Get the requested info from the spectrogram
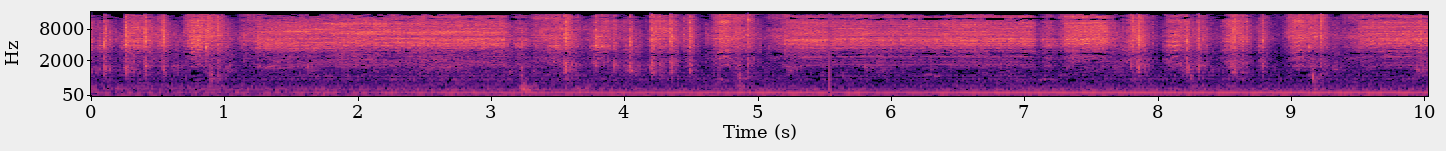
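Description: LEGO Mindstorms EV3 Rubik's Cube-solving robot at work: motors whirring and the cube clacking as the flipper arm tips it and the turntable turns it, in irregular clusters of clicks over a steady low hum.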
